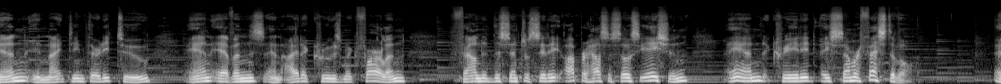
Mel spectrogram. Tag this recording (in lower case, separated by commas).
music, speech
